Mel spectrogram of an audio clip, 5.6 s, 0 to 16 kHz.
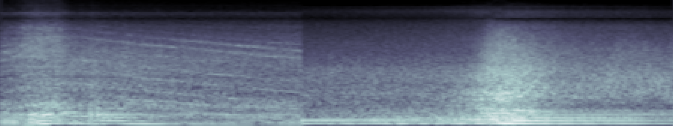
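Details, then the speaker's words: VW Mk4 2.0 wagon after fitting a Techtonics Tuning exhaust kit to cure a droning leak. A clean, deep note swells smoothly with revs and settles evenly, slightly louder, with no drone or puffing. Normal exhaust note. "All right, well, this is 1,000 times better than that leaking droning exhaust. Is it any faster? No, it's not. It's still a 2.0. But does it sound a little faster? Not really. Just a little bit louder."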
